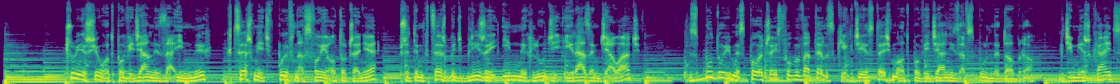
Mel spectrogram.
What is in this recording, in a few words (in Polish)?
reklama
